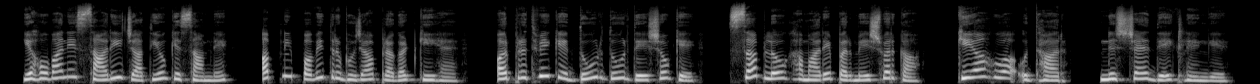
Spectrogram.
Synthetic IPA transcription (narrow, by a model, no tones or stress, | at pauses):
jɐɦoːʋanesaːɾid͡ʒaːt̪ijõkesaːmne | ɐpnipɐʋɪt̪ɾəbʱʊd͡ʒapɾɐɡəʈkiɦɛ̃ː | ɔːɾpɾɪt̪ʰʋiked̪uːɾd̪uːɾd̪eːʃõke | sɐbloːɡɦɐmaːɾepɐɾmeːʃwəɾka | kijaɦʊaʔʊd̪ʱːaːɾ | nɪʃt͡ʃəjd̪eːkʰlẽːŋɡeː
